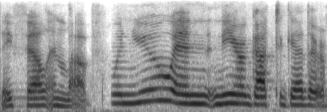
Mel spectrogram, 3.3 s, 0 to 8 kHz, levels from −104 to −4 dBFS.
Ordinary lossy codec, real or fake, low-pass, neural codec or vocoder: Opus, 16 kbps; real; 7.2 kHz; none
